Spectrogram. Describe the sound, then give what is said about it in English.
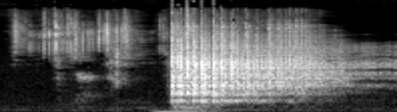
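About a second of dice rattling and shaking, then four dice tumble out in a loud, bright clatter that rings on and fades over two seconds. No voices. “Yeah, let's see this what we got. The only thing I have that helps at all. Four dice.”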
